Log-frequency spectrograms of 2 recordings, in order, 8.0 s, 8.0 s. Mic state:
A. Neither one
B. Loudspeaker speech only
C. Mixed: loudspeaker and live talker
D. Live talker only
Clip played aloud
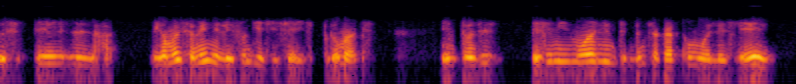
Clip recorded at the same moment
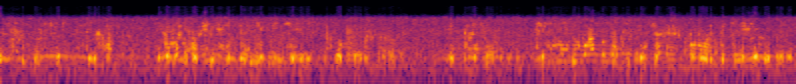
B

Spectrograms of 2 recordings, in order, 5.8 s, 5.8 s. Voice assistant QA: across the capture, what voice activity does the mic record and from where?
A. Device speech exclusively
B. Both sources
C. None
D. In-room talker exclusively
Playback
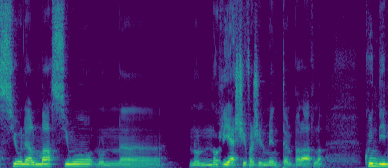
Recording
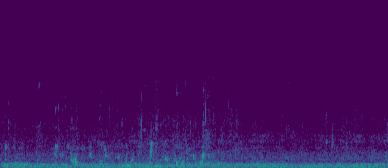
C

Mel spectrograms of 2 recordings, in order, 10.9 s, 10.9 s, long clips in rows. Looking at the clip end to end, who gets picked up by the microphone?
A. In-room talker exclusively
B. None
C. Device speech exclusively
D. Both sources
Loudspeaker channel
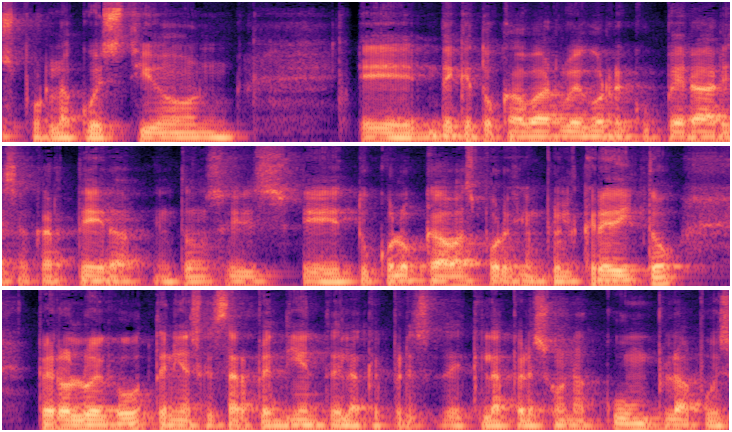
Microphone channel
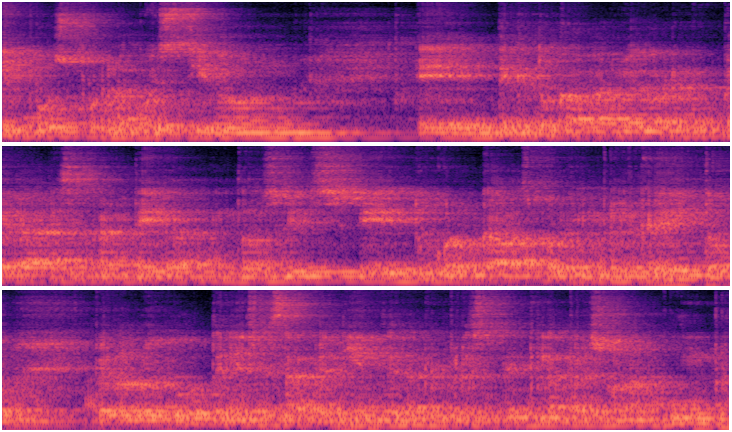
D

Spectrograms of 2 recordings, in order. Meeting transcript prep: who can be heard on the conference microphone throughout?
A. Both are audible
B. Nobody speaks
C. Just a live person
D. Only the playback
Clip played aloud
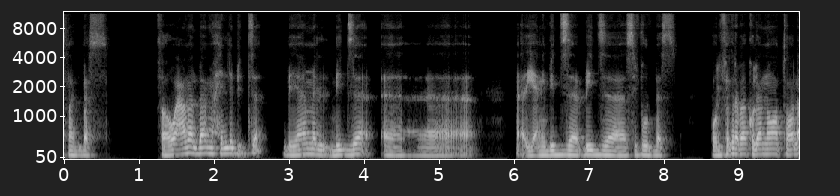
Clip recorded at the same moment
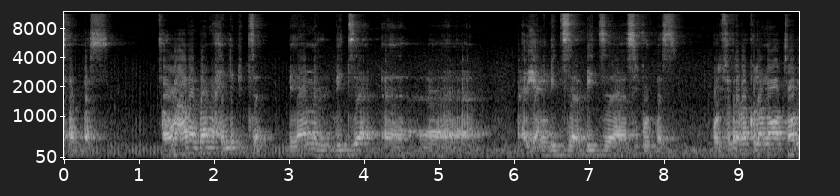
D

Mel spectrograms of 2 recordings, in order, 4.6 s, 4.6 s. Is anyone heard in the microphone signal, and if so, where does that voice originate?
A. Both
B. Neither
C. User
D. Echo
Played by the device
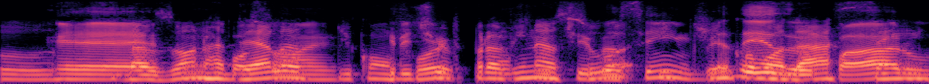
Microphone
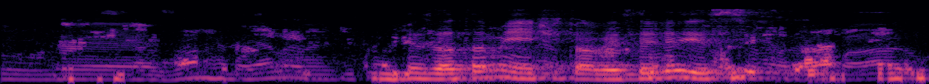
A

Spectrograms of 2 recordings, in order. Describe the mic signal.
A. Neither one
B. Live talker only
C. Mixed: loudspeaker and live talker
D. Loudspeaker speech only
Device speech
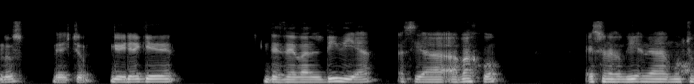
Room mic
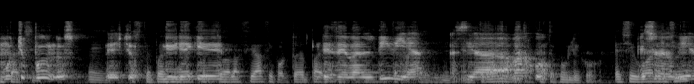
C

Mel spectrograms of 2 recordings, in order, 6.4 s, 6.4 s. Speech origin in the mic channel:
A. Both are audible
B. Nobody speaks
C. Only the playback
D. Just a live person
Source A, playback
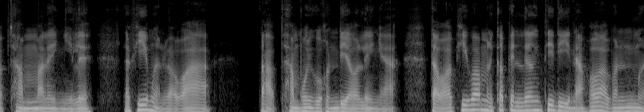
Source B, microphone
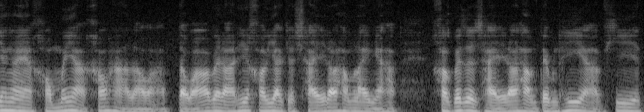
D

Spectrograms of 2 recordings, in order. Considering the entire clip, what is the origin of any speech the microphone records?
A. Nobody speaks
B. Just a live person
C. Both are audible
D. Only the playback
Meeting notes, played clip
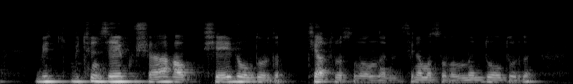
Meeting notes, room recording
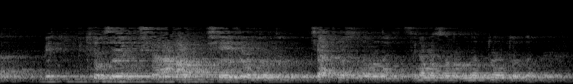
D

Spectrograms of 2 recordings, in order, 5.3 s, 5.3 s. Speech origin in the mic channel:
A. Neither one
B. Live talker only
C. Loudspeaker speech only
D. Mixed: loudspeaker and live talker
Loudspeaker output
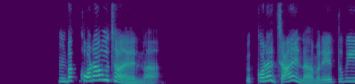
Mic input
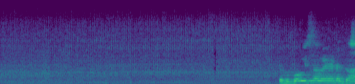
B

